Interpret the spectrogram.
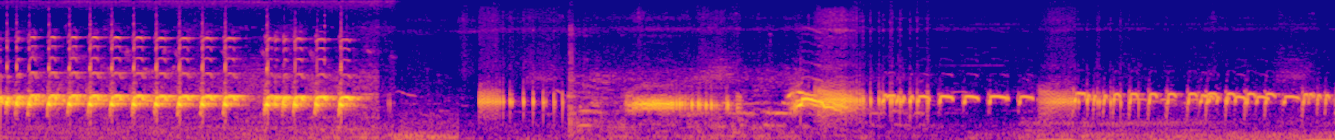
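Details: Local zebra dove song used as a lure for other birds: fast stuttering trills of bright coos, a pause, then a rolling phrase and a run of short repeated notes.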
